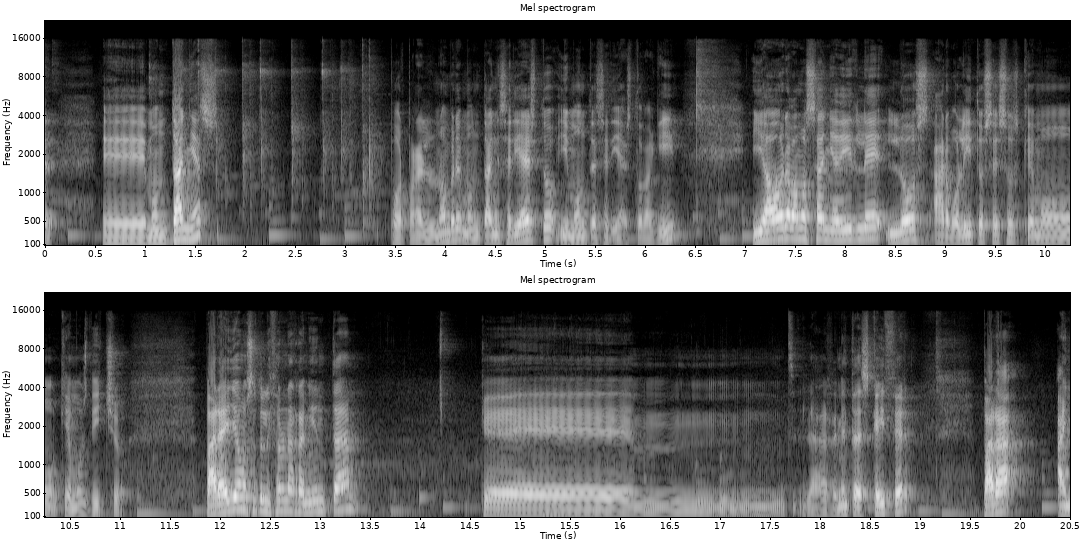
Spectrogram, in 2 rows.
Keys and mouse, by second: 0.0-4.2 drag, 8.5-9.8 middle drag.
